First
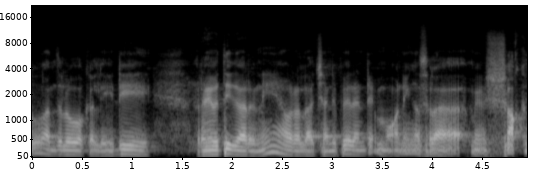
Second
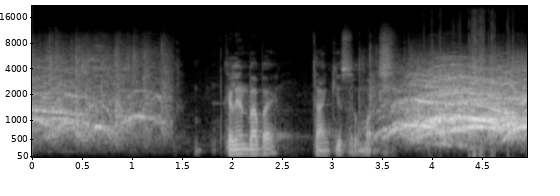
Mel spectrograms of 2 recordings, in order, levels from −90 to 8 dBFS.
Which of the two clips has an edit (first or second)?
second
